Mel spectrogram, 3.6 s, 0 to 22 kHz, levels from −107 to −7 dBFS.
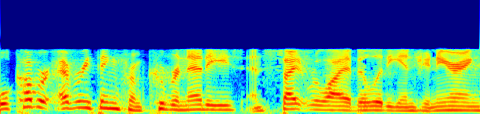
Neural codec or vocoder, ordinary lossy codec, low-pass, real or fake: none; AAC, 24 kbps; 3.6 kHz; real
